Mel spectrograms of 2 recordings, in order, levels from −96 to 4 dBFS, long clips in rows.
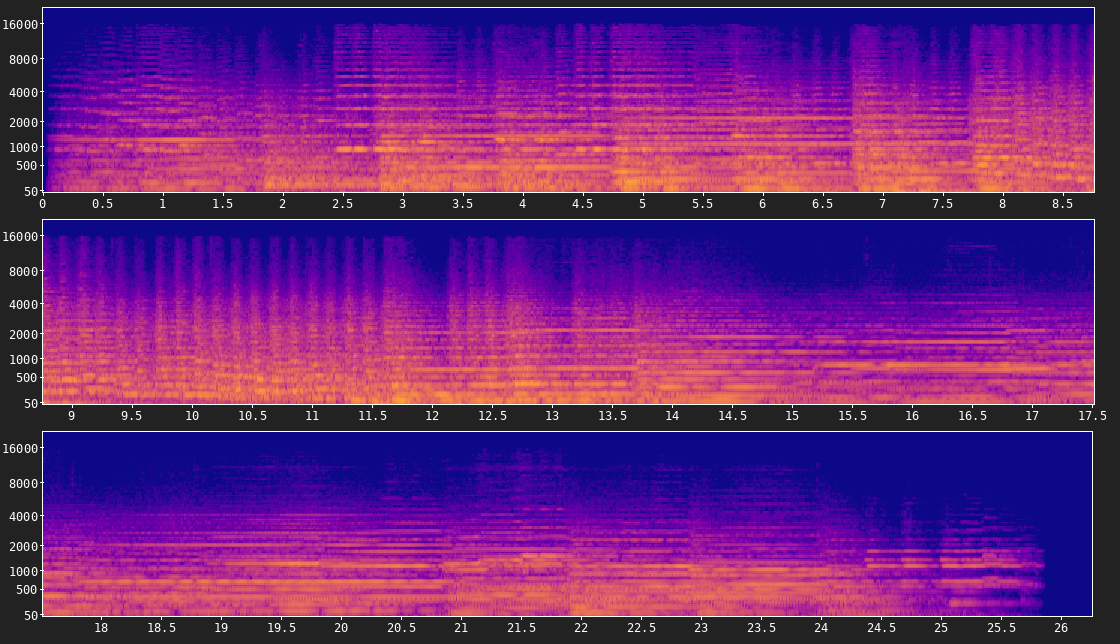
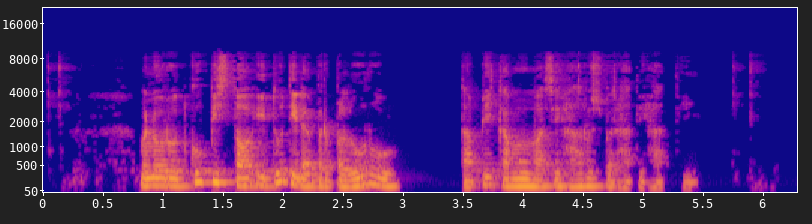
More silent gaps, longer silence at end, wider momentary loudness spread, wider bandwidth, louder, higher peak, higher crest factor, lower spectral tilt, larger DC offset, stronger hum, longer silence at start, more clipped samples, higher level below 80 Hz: neither; second, 0.6 s vs 0.85 s; about the same, 12 LU vs 14 LU; first, 14.5 kHz vs 9.4 kHz; about the same, -27 LUFS vs -25 LUFS; second, -10 dBFS vs -6 dBFS; about the same, 18 dB vs 20 dB; about the same, -7 dB/octave vs -6 dB/octave; neither; neither; second, 0.1 s vs 0.8 s; neither; first, -40 dBFS vs -56 dBFS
